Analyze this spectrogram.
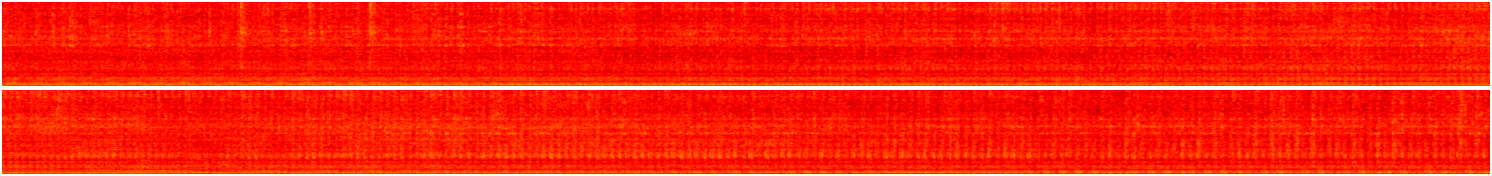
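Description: Home electric candyfloss machine running, its motor spinning the heated sugar head with a steady hum while it throws out floss.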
